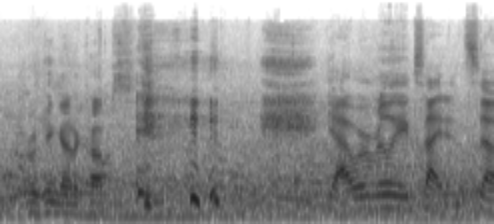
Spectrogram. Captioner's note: laughing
